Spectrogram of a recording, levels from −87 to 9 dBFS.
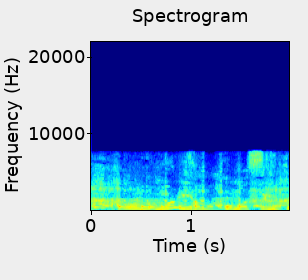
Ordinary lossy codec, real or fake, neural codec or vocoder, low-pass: none; real; none; none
